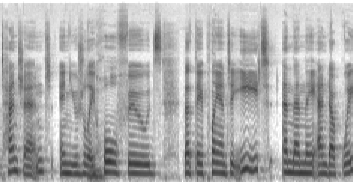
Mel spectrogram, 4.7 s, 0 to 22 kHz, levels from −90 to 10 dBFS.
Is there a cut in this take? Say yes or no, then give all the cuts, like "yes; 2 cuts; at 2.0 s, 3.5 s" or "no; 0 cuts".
no; 0 cuts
